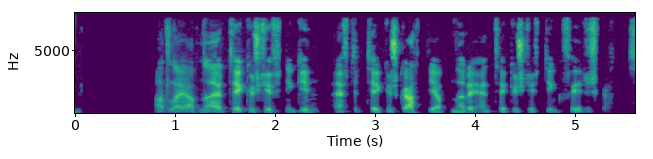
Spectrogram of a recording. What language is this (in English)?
Icelandic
